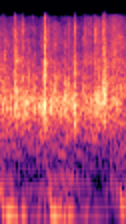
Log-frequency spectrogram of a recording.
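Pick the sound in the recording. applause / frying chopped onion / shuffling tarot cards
applause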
